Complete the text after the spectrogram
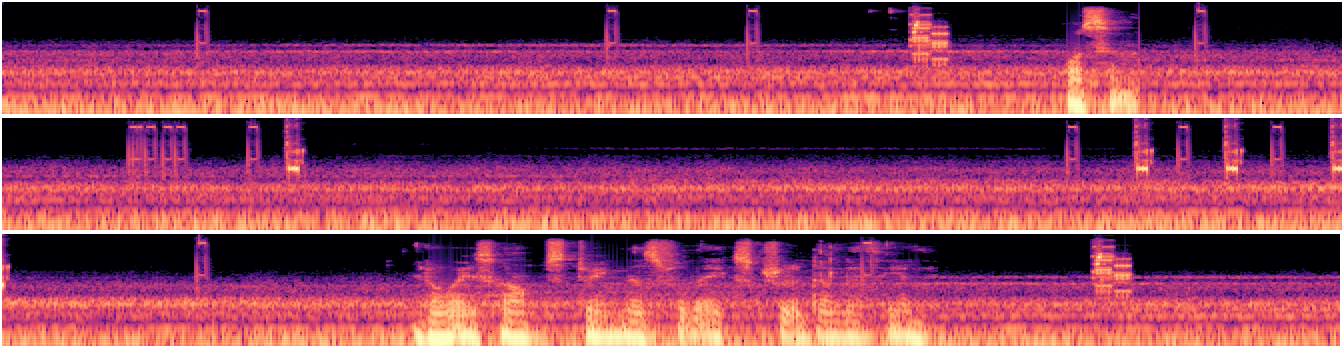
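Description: Short game menu clicks and blips sound now and then.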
